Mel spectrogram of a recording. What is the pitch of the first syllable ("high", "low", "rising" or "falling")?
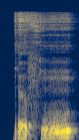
low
